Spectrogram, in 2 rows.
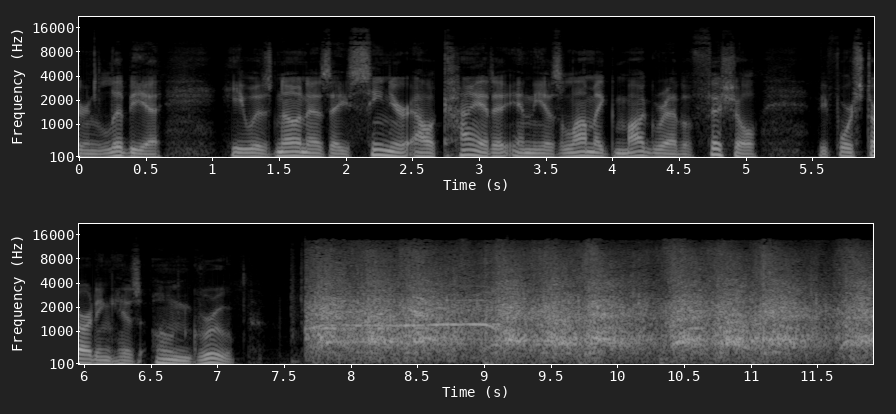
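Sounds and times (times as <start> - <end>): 
speech: 0.2 - 7.7
large crowd chanting a campaign slogan in unison: 7.7 - 11.9.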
